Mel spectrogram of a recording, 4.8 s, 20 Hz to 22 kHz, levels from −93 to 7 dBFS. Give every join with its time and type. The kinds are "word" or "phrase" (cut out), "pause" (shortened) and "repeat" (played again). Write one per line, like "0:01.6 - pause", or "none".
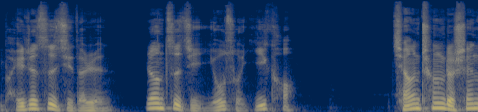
none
